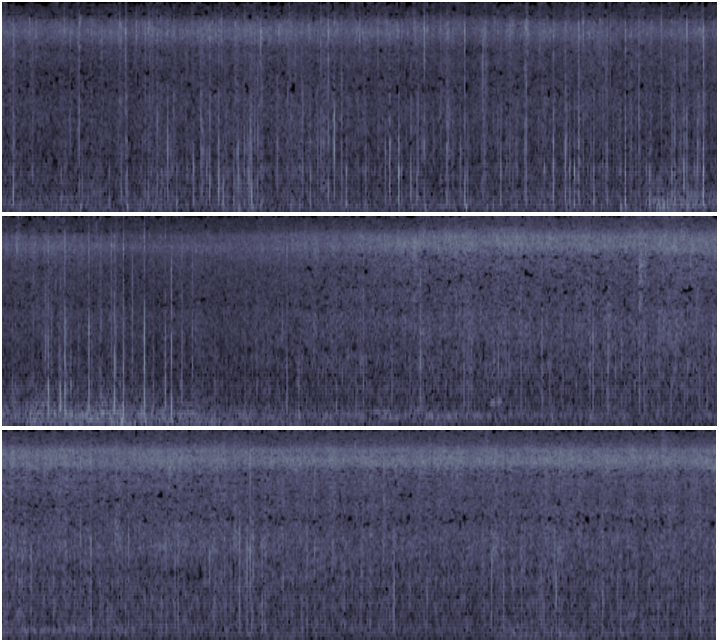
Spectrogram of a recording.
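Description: Rain falling on garden trees and leaves, a dense crackling patter of individual drops through the first dozen seconds that settles into a steadier hiss.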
